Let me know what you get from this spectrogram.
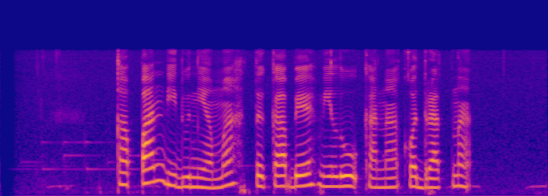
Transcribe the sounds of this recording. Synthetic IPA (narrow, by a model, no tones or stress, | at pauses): kapandiduniamaht̪əkabɛhmilukanakodɾat̪̚na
